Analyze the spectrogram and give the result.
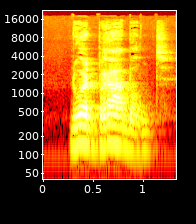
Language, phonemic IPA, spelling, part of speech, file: Dutch, /noːrd.ˈbraː.bɑnt/, Noord-Brabant, proper noun, Nl-Noord-Brabant.ogg
- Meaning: North Brabant, a province of the Netherlands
